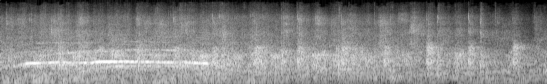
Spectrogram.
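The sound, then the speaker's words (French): An audience applauds students of the collège La Fontaine with dense, steady clapping throughout, accompanied by a brief whistle rising and falling near the start, the applause gradually thinning toward the end. “Et pour terminer cette épreuve du gueuloir, je vous demande d'applaudir les élèves du collège La Fontaine.”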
